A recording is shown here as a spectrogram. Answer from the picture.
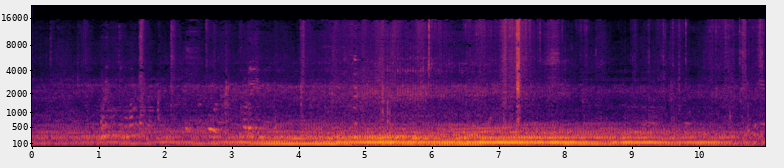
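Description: A motor vehicle's engine running steadily with a low hum, growing louder from about three seconds in and easing off near the end, with a single sharp click about seven seconds in.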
